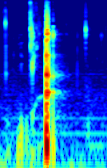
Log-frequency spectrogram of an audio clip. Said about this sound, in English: Okay, that's enough of that. I think I'm going to barf. Sorry for all the belching in the mic.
